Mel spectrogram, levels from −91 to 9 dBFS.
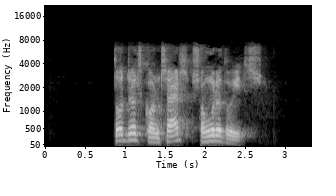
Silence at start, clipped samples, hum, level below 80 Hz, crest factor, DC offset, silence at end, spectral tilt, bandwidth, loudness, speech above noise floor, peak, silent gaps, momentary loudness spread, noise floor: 0.85 s; under 0.1%; none; -62 dBFS; 18 dB; under 0.1%; 0.65 s; -4 dB/octave; 7.4 kHz; -17 LUFS; 71 dB; -2 dBFS; none; 11 LU; -87 dBFS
